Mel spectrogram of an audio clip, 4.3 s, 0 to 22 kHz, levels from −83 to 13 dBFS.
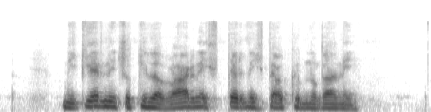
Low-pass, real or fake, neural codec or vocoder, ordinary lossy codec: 10.8 kHz; fake; codec, 24 kHz, 1.5 kbps, HILCodec; none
